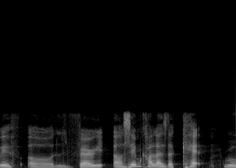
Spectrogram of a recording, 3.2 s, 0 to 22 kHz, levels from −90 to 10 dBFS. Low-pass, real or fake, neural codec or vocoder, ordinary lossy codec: 7.2 kHz; fake; vocoder, 44.1 kHz, 128 mel bands every 512 samples, BigVGAN v2; Opus, 64 kbps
